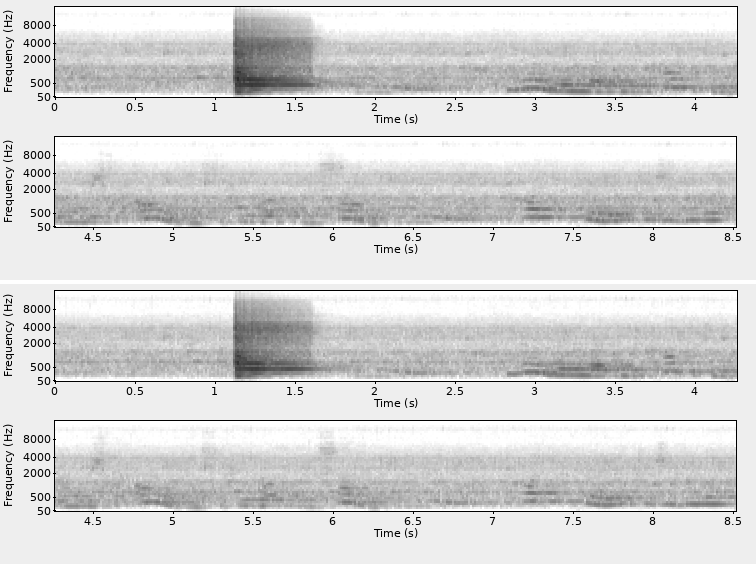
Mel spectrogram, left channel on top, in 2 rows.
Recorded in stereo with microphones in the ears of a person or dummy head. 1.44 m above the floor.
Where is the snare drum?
10° left (ahead or behind), 0.6 m.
